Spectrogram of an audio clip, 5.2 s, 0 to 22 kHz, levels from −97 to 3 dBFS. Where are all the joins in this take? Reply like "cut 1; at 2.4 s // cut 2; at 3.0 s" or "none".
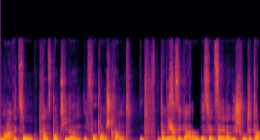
none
